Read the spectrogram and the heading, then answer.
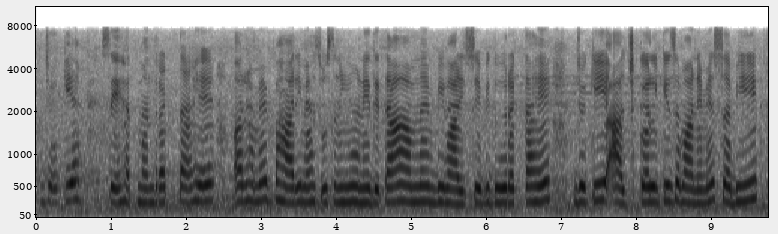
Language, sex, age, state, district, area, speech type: Urdu, female, 18-30, Uttar Pradesh, Gautam Buddha Nagar, rural, spontaneous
